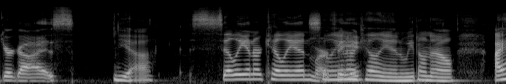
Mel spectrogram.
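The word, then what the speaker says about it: Cillian: Why did someone say Silian? It's pronounced Killian. Yep. Yes, it is to be pronounced Killian.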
